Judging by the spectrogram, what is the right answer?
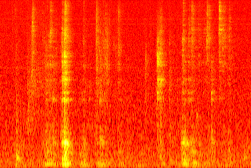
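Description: A few scattered knocks and clicks of objects being handled and set down, the loudest about a second in.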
